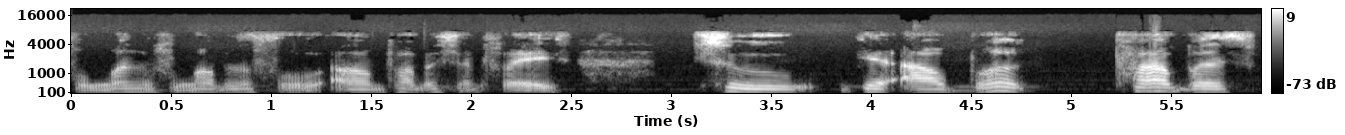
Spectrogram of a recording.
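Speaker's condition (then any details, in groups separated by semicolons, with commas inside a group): Tongue cancer; lisp, earlier sounded less clear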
